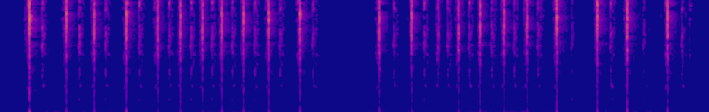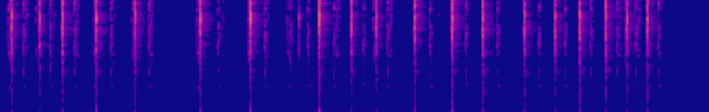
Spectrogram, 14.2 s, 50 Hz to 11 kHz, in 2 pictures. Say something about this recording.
Cutting the air by opening and closing a pair of household scissors. Vivanco EM34 Marantz PMD 671.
